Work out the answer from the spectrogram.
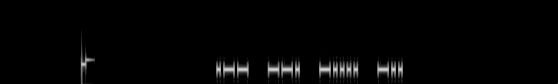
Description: Morse code, heard as a keyed tone, about 34 wpm, spaced as for 25 wpm, 700 Hz. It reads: WG6D
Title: USA Call Signs - 4 Characters - 2x Character Spacing - 35wpm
